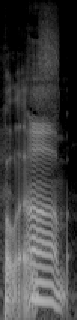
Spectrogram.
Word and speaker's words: Yiannopoulos: Yiannopoulos. Milo. – Yiannopoulos.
